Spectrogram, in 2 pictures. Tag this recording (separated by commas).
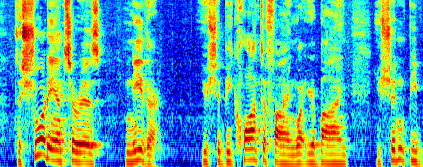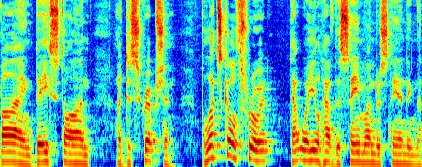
Speech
